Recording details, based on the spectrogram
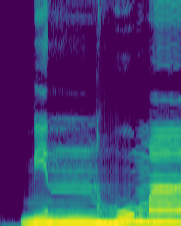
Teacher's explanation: Min, ada hukum idzhar halqi. Karena nun sukun bertemu huruf tenggorokan atau halqi yaitu ha. Cara bacanya nun sukun dibaca jelas. Minhuma. Ketika berhenti di ma, hukumnya adalah mad thabi'i dzahiri. · Ketika berhenti di ma, hukumnya adalah mad thabi'i dzahiri. Sebab ada alif sebelumnya berharakat fathah. Kalau berhenti panjang dua harakat. Namun jika diwasalkan, ma nya pendek. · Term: izhar halqi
